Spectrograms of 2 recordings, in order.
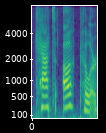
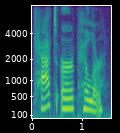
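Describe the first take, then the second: First: The second syllable is reduced to a schwa. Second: The second syllable is fully pronounced with an r. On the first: This is how it is usually said. "we often say cat-a-pillar. This whole syllable becomes the schwa sound" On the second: It is exaggerated to help with spelling. "we're going to exaggerate cat-er-pillar"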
